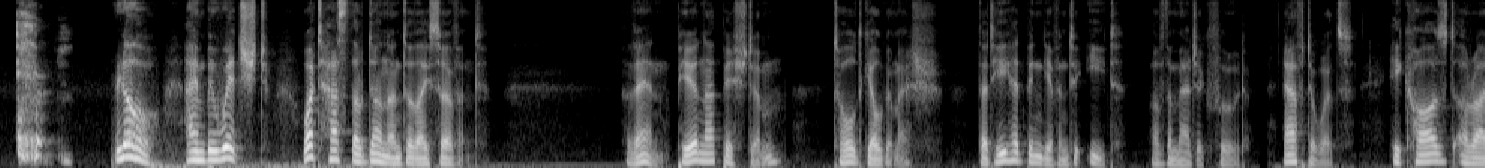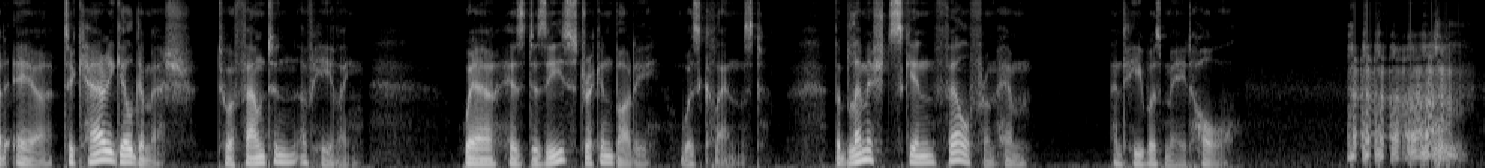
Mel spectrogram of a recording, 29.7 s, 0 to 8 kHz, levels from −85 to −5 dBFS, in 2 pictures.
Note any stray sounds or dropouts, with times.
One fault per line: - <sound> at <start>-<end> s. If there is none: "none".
- cough at 0.2-0.8 s
- throat clearing at 28.3-29.6 s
